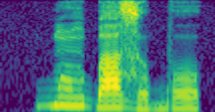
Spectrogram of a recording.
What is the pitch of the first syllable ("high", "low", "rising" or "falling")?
high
